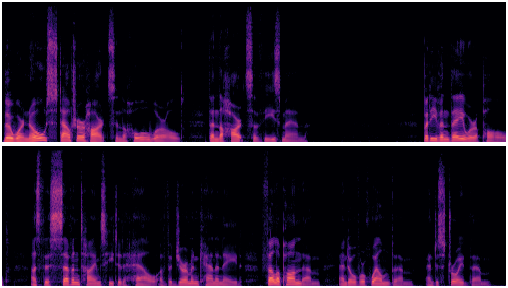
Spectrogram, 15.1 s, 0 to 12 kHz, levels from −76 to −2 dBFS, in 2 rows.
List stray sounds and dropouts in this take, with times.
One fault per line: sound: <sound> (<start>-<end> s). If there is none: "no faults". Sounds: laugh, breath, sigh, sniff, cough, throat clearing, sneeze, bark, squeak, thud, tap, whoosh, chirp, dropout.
no faults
